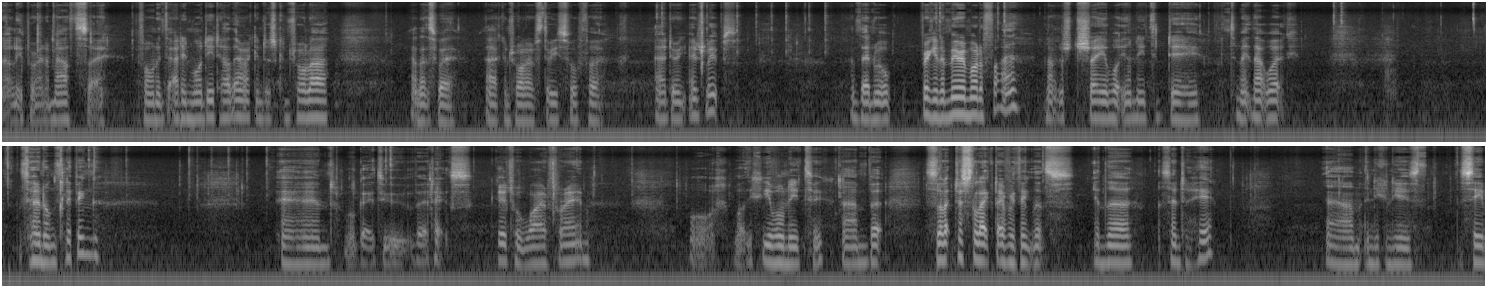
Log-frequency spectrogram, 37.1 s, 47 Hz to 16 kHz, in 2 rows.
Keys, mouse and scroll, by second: 0.3-0.8 shift+scroll down 1, 0.8 shift+middle click, 1.1 ctrl+r, 8.2 right click, 8.8 middle click, 9.5 shift+middle click, 10.1 middle click, 11.6 click, 12.4 click, 19.5 click, 20.1 middle click, 21.0 shift+middle click, 21.5 middle click, 22.7 ctrl+Tab, 23.8 z, 24.2-24.7 scroll down 2, 25.3 KP_1, 25.8 z, 26.4-26.9 scroll up 2, 26.9 z, 27.4 z, 28.5-29.0 scroll down 1, 29.7 scroll up 1, 30.3 z, 30.3 b, 34.0 z, 36.3 c.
